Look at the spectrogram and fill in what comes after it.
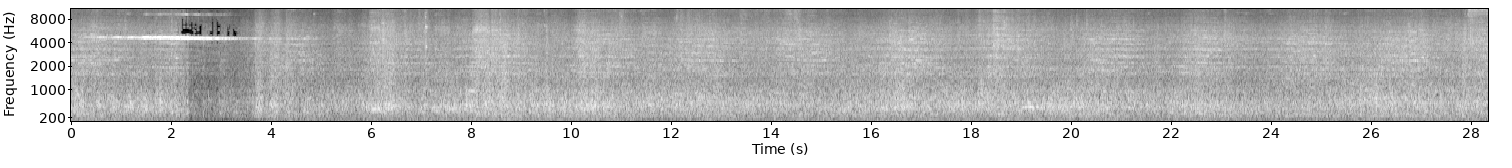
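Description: Freight train of covered hopper cars rolling past, a steady rumble and clatter of steel wheels over the rail joints. A brief high-pitched wheel squeal sounds from about one to three seconds in.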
